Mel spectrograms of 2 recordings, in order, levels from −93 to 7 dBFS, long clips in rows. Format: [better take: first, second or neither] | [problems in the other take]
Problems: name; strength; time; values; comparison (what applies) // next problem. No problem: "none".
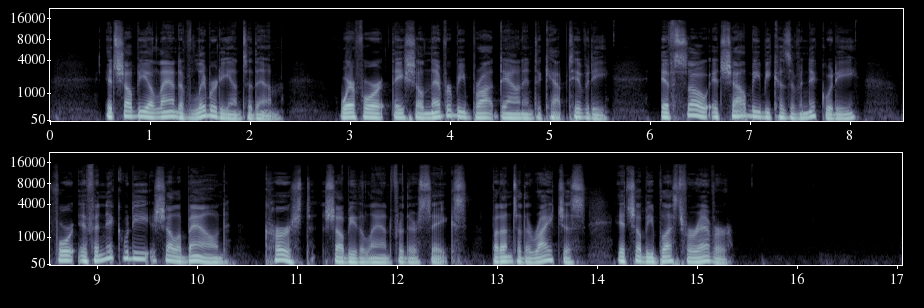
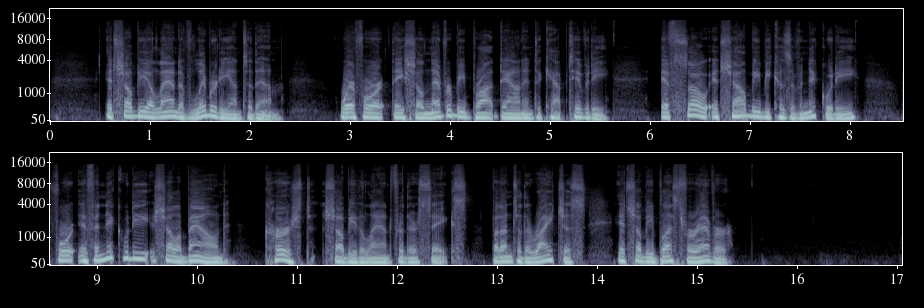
first | distortion; slight; 10 dB below the speech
